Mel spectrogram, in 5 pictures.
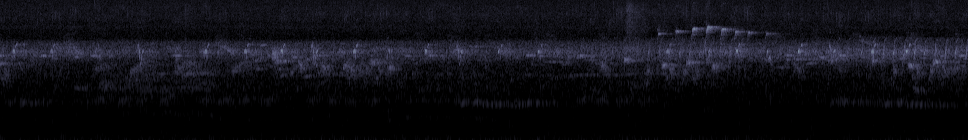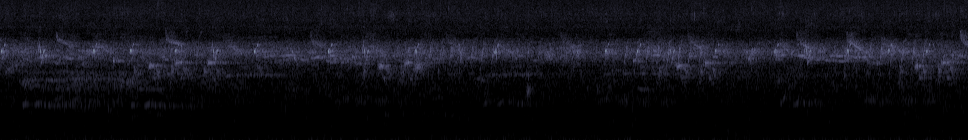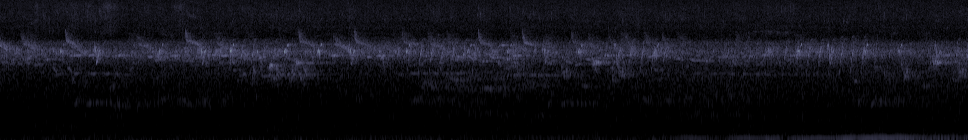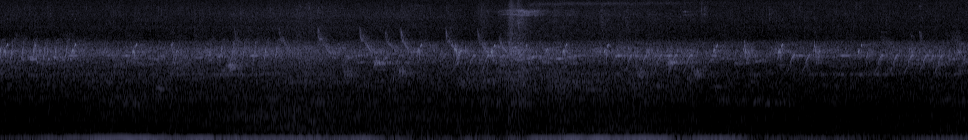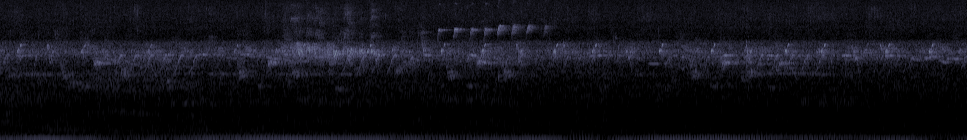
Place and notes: Early morning, Chicken sounds, Birdsong, Dogs barking, at the Hostel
